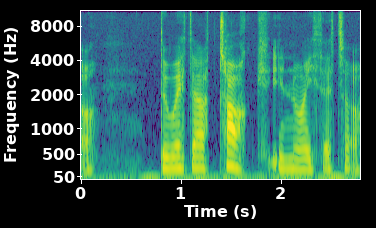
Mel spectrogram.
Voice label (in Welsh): "toc", Welsh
